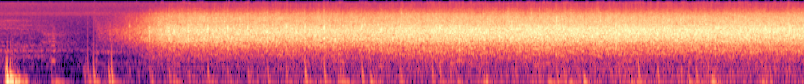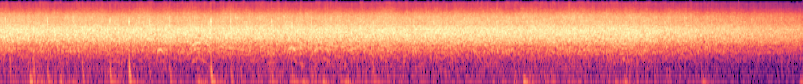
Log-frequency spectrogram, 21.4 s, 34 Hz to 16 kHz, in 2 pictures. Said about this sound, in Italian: Quando il Presidente Ingrao ha letto la 506esima scheda recante il nome di Pertini, e lo ricordiamo, 506 era il minimo dei voti necessari per essere eletti, dalla platea dei grandi elettori si è levato un applauso. Riascoltiamolo.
